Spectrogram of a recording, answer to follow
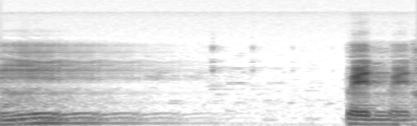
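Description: Speech only: a man reciting Buddhist scripture in Thai in a slow, chant-like voice. A drawn-out syllable fades away in the first second, a short silence follows, and the recitation starts again abruptly near the end.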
